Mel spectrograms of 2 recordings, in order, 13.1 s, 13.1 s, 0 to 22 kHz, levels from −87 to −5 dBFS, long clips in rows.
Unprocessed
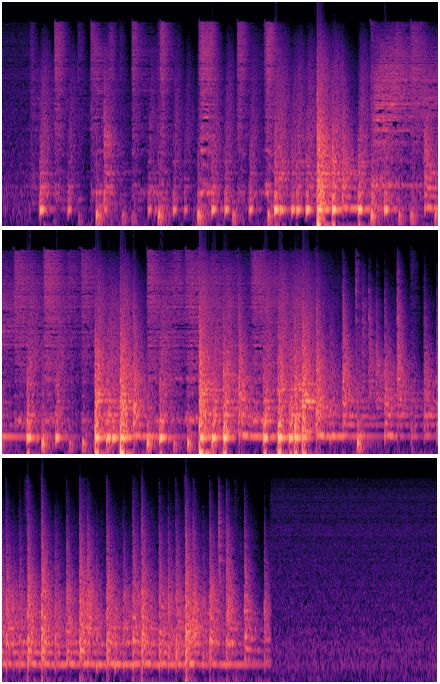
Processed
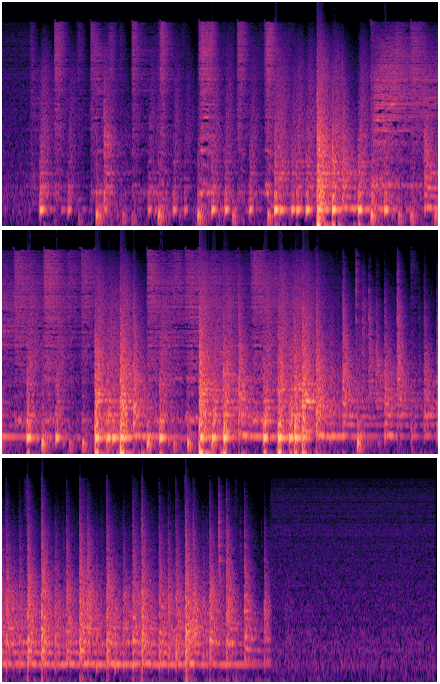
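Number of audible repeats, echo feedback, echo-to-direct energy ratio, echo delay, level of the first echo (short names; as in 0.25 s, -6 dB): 2, 40%, -21.5 dB, 0.212 s, -22.0 dB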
